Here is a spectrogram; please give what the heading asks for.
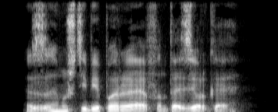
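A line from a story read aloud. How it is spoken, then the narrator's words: Heavy sigh. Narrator (Russian): Тяжело вздохнул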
